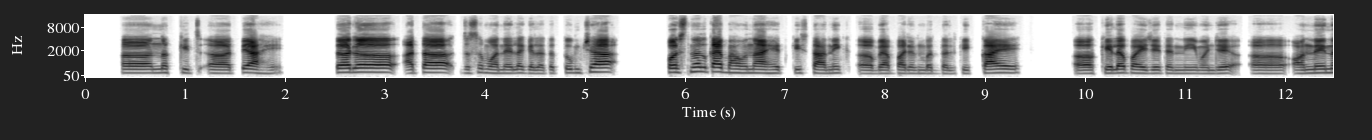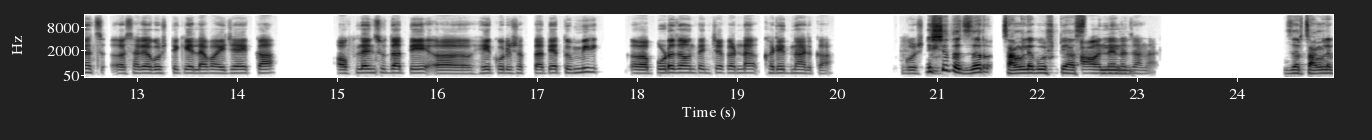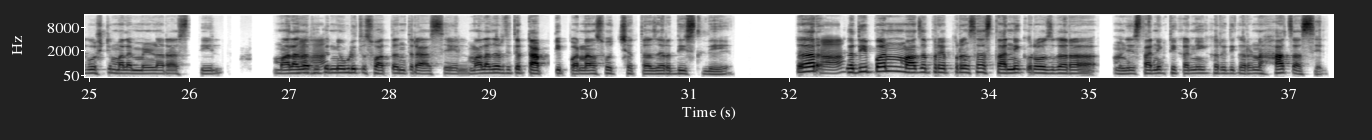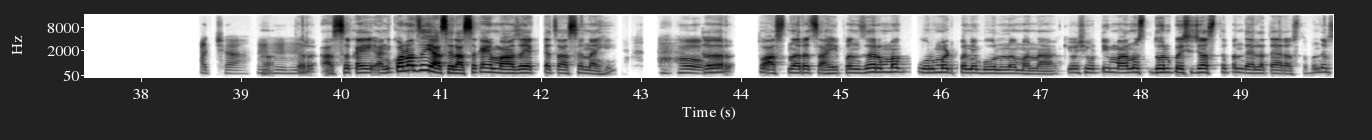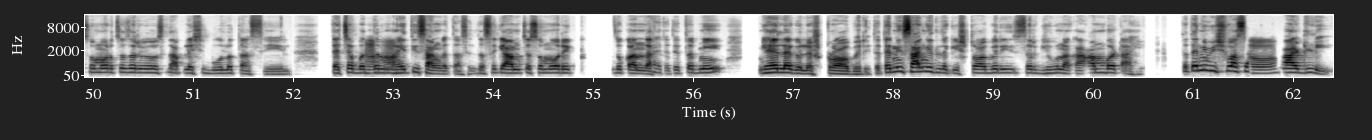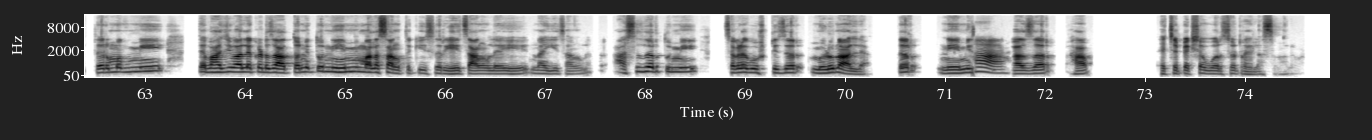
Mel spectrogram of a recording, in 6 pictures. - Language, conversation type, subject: Marathi, podcast, स्थानिक बाजारातून खरेदी करणे तुम्हाला अधिक चांगले का वाटते?
- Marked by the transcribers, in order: tapping; other noise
